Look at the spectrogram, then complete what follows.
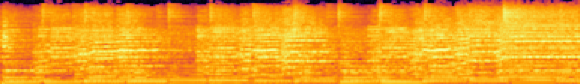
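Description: Ballroom dance music playing loud and steady, with a bass line stepping from note to note about twice a second.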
